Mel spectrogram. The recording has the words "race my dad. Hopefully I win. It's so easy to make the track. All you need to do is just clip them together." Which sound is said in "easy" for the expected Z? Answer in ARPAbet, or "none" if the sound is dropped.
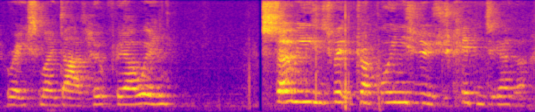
Z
